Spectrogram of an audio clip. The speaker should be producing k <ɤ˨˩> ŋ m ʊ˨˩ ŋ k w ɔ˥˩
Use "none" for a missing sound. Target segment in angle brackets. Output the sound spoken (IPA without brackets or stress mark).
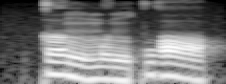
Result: ɤ˥˩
